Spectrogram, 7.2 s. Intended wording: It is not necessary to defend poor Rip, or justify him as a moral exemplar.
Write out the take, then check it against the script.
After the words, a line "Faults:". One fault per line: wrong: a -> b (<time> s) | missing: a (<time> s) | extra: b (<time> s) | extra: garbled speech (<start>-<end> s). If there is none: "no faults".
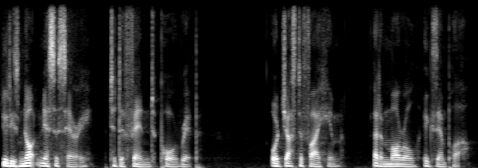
It is not necessary to defend poor Rip, or justify him at a moral exemplar.
Faults:
wrong: as -> at (5.6 s)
